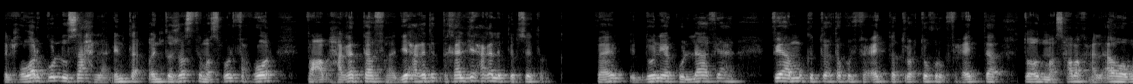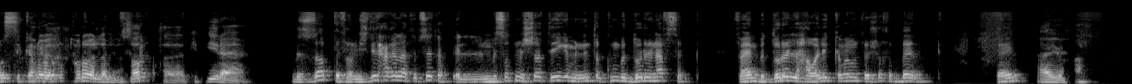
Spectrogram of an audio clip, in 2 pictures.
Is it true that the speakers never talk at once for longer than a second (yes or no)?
no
